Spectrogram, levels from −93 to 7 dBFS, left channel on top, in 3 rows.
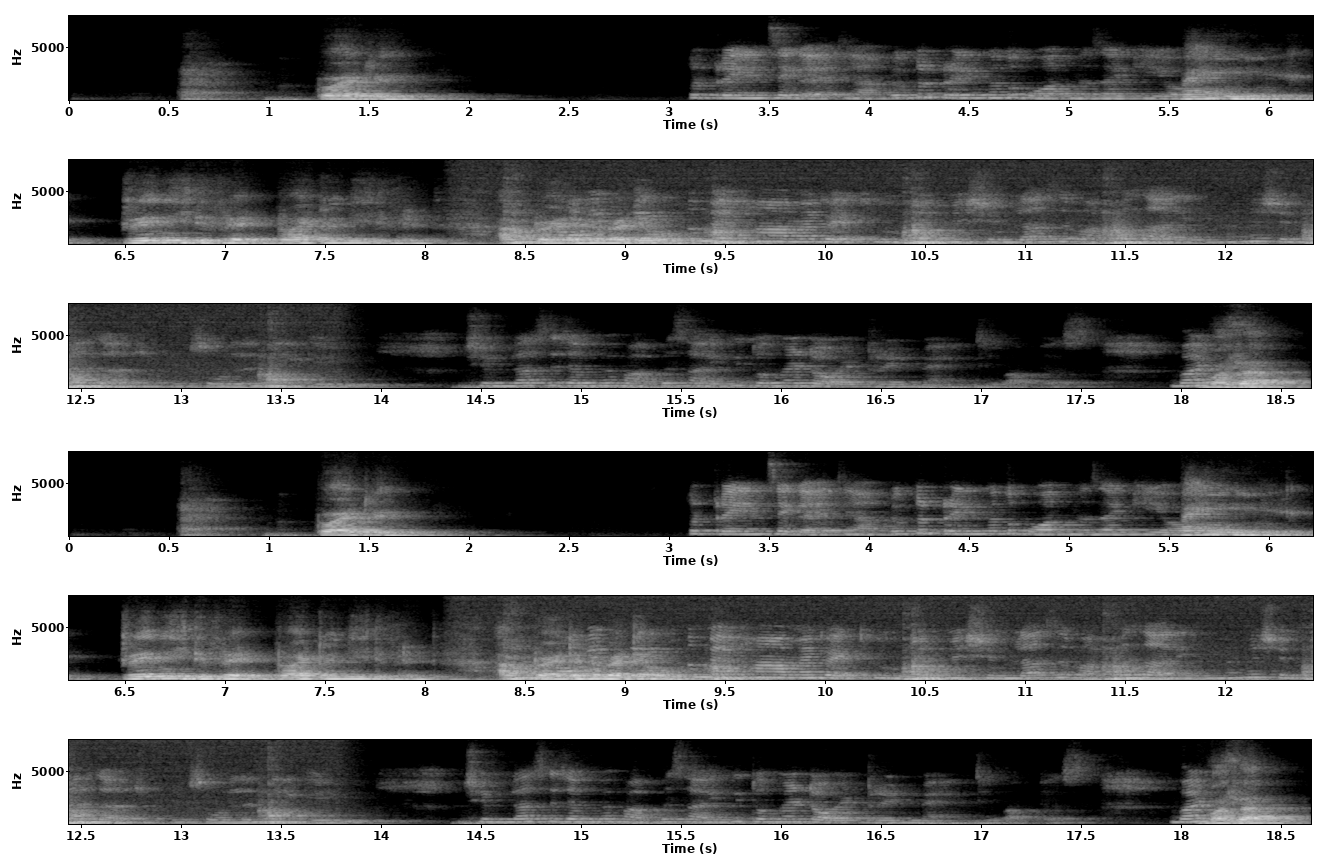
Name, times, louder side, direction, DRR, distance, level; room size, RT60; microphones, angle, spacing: voice 1, 1.2-1.7 5.5-6.1 6.5-9.3 18.1-18.4, right 1 dB, 85° right, 0 dB, 0.8 m, -19 dB
voice 2, 3.1-5.7 8.6-18.2, right 1 dB, 30° right, -1 dB, 0.5 m, -34 dB
sound 1, 8.3-8.7 9.0-10.0 10.3-13.8, left 1 dB, 10° right, 1.0 m, -28 dB
2.9 x 2.2 x 3.0 m, 0.70 s
head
